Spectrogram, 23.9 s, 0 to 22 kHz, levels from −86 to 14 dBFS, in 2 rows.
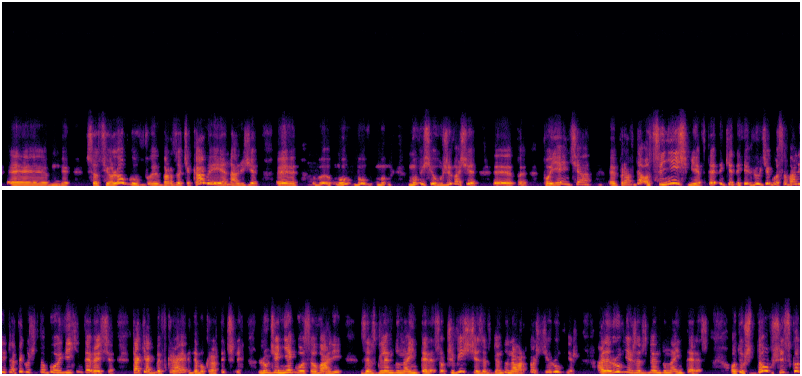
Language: Polish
